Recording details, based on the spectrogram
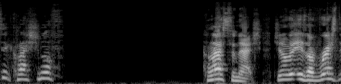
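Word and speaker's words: Kolašinac: Is that how you pronounce it? Kalashnikov? Kalasinac.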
